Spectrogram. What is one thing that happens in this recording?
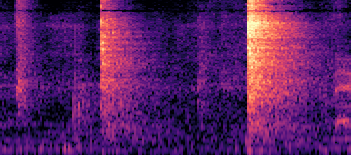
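A barbell clanks as it is lifted.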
